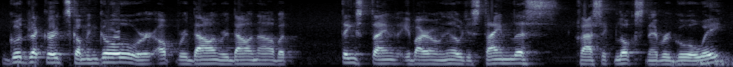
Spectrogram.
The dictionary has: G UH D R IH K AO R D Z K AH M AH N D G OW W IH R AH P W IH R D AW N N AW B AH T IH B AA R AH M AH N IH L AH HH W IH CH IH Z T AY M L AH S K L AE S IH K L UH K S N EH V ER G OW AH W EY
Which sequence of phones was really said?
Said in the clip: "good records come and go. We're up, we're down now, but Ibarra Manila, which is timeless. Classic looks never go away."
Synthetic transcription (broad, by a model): G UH D R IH K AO R D S K AH M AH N G OW W IH R AH P W IH R D AW N N AW B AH T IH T AA AH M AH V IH N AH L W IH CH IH S T AY M L AH S K L AE S IH K L UH K S N EH V ER G OW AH W EY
